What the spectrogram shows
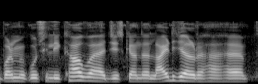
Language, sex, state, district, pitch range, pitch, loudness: Hindi, male, Jharkhand, Garhwa, 145-155 Hz, 150 Hz, -17 LUFS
